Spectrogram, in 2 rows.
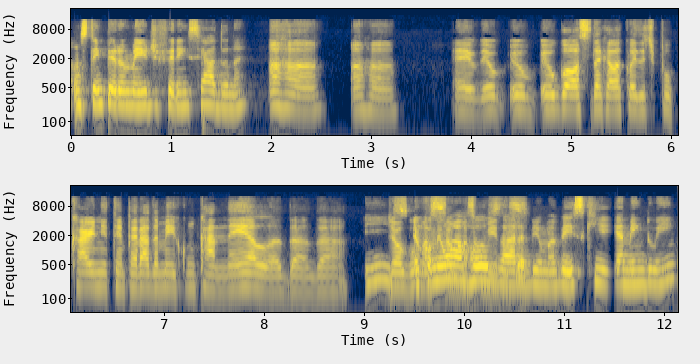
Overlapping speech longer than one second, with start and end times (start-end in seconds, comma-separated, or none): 9.2-10.7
